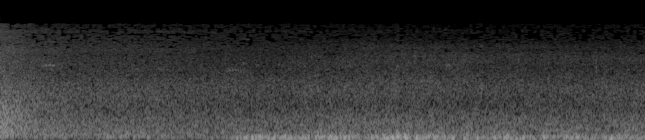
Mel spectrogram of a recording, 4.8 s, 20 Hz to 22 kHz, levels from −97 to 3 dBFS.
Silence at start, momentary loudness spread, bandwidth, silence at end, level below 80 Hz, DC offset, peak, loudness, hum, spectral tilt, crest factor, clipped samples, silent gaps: 0 s; 7 LU; 11.5 kHz; 0 s; -54 dBFS; under 0.1%; -28 dBFS; -46 LUFS; none; -6 dB/octave; 16 dB; under 0.1%; none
